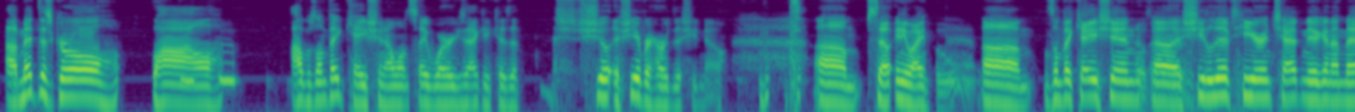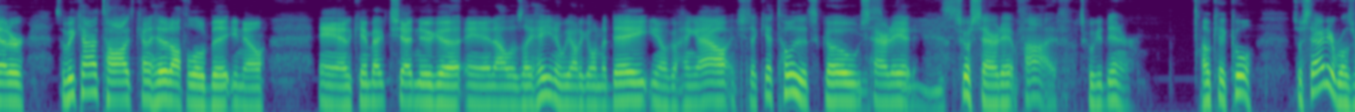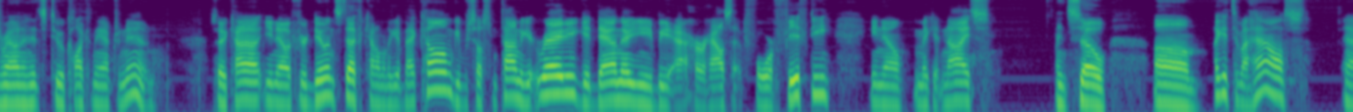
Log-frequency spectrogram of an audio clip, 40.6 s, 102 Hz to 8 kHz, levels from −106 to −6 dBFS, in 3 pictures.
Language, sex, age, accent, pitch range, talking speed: English, male, 20-39, American, 140-170 Hz, 240 wpm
